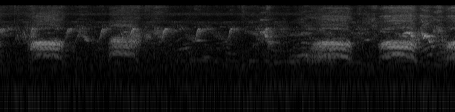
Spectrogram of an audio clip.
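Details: Crows perched in trees calling with hoarse, nasal caws about once a second, uneven spacing, while quick thin downward chirps from small birds fill the gaps.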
